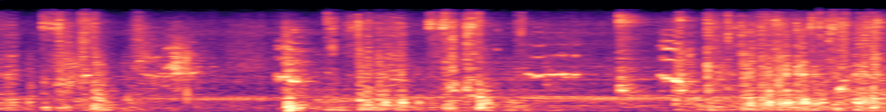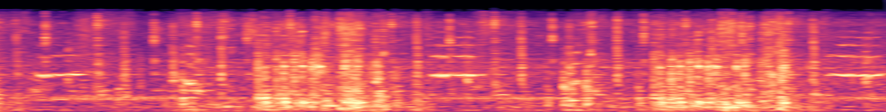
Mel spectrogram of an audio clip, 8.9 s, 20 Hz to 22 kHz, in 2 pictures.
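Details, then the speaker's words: 1968 Corvette wiper/washer system, engine running: busy pulsing whir with about five squirting pulses over a full round, then it stops; washer pump running its cycle normally. "oh, that's super cool. So it makes one whole round, so it squirts like 5 times and then stops."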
